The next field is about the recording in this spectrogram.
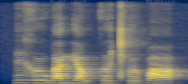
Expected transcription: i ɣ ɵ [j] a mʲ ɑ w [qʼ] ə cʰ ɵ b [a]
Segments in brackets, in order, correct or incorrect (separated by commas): incorrect, incorrect, incorrect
